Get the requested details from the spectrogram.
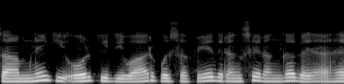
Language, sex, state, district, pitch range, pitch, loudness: Hindi, male, Jharkhand, Ranchi, 140-160 Hz, 145 Hz, -17 LUFS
